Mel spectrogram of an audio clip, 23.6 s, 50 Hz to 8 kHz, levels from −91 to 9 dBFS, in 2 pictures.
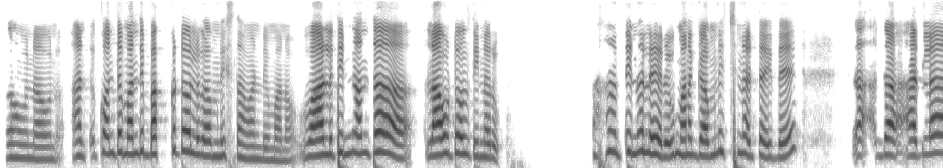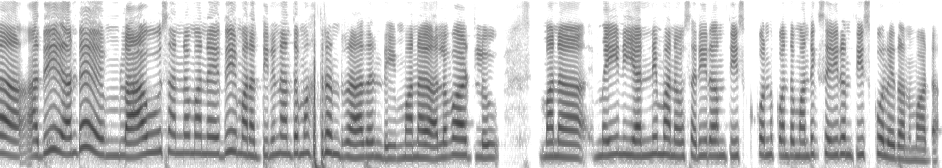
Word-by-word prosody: అవునవును. 215 Hz, -3 st, -6 dB, 0.2 s
అంటే 265 Hz, 0 st, -5 dB
కొంతమంది 315 Hz, +1 st, +2 dB
బక్కటోళ్ళు 310 Hz, +2 st, +2 dB
గమనిస్తావండి 245 Hz, -5 st, -4 dB
మనం. 185 Hz, 0 st, -8 dB, 0.2 s
వాళ్ళు 280 Hz, +2 st, +8 dB
తిన్నంత, 320 Hz, 0 st, 0 dB, 0.7 s
లావుటోళ్ళు 305 Hz, +2 st, +6 dB
తినరు. 245 Hz, -3 st, -4 dB, 1.2 s
అహ! 355 Hz, +1 st, -5 dB, 0.2 s
తినలేరు. 305 Hz, -6 st, +2 dB
మనం 280 Hz, +1 st, +2 dB
గమనిచ్చినట్టయితే, 260 Hz, -4 st, -1 dB, 0.9 s
అ -, -, 0 dB, 0.3 s
గ -, -, 0 dB, 0.4 s
అట్లా 295 Hz, +4 st, +1 dB, 0.5 s
అది 320 Hz, +8 st, -1 dB, 0.2 s
అంటే, 395 Hz, +8 st, +1 dB, 0.5 s
లావు, 280 Hz, +6 st, +5 dB, 0.2 s
సన్నమనేది 315 Hz, -1 st, -3 dB, 0.2 s
మనం 270 Hz, -2 st, +1 dB
తినినంత 295 Hz, +2 st, -3 dB
మాత్రం 320 Hz, 0 st, -1 dB, 0.2 s
రాదండి. 245 Hz, -1 st, 0 dB, 0.2 s
మన 235 Hz, +1 st, 0 dB, 0.2 s
అలవాట్లు, 250 Hz, -1 st, 0 dB, 0.7 s
మన 255 Hz, 0 st, +1 dB, 0.6 s
మెయిన్ 290 Hz, +2 st, -1 dB
ఇయన్నీ 270 Hz, +2 st, 0 dB
మన 275 Hz, -2 st, 0 dB, 0.2 s
శరీరం 265 Hz, +1 st, -2 dB, 0.2 s
తీసుకొని 285 Hz, -, -6 dB
కొంతమందికి 265 Hz, +1 st, -4 dB
శరీరం 280 Hz, +1 st, -2 dB
తీసుకోలేదనమాట. 215 Hz, -10 st, -3 dB
275 Hz, 90 wpm, -23 LUFS, 250-305 Hz, 1.2 s, వాళ్ళు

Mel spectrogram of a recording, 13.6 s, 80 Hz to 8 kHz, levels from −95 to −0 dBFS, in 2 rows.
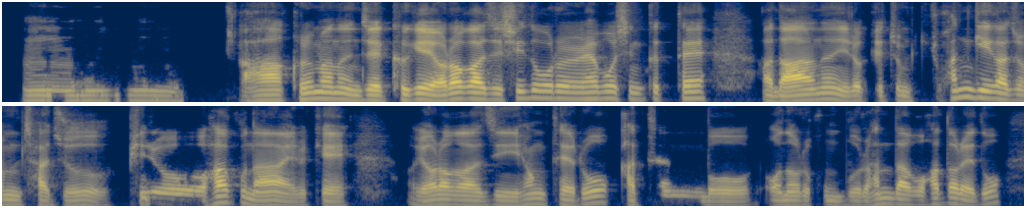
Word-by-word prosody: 음. 110 Hz, +1 st, -6 dB, 1.3 s
아 115 Hz, +3 st, +3 dB
그러면은 140 Hz, -2 st, +1 dB
이제 115 Hz, 0 st, +4 dB
그게 125 Hz, +3 st, +5 dB
여러 115 Hz, +6 st, +8 dB
가지 140 Hz, -3 st, +6 dB
시도를 155 Hz, -1 st, 0 dB
해 145 Hz, -, +4 dB
보신 145 Hz, -2 st, -3 dB
끝에 150 Hz, +1 st, 0 dB, 0.4 s
'아 110 Hz, -, -1 dB
나는 120 Hz, +6 st, +6 dB
이렇게 110 Hz, 0 st, -2 dB
좀 105 Hz, -, -8 dB, 0.2 s
환기가 160 Hz, -5 st, +2 dB
좀 110 Hz, -3 st, -6 dB
자주 95 Hz, -6 st, -5 dB
필요하구나.' 120 Hz, -4 st, 0 dB
이렇게 90 Hz, 0 st, -3 dB, 0.5 s
여러 105 Hz, +3 st, 0 dB
가지 100 Hz, -2 st, -3 dB
형태로 120 Hz, +5 st, -4 dB
같은 105 Hz, -3 st, -9 dB
뭐 90 Hz, 0 st, -6 dB
언어를 100 Hz, 0 st, -6 dB
공부를 95 Hz, +1 st, -10 dB
한다고 115 Hz, -4 st, -2 dB
하더라도 -, -, -4 dB
115 Hz, 290 characters per minute, -24 LUFS, 100-140 Hz, 1.3 s, 여러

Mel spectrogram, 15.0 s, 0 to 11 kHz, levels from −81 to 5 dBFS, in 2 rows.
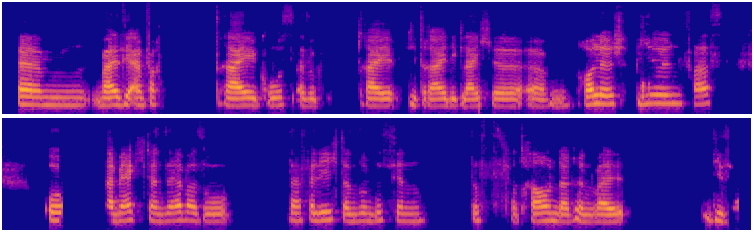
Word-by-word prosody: ähm, 185 Hz, -2 st, +3 dB
weil 180 Hz, +1 st, +5 dB
sie 195 Hz, -, +5 dB
einfach 185 Hz, +1 st, 0 dB, 0.5 s
3 175 Hz, -3 st, +5 dB
groß 180 Hz, +2 st, -6 dB
also, 170 Hz, -1 st, -4 dB, 0.4 s
3 170 Hz, -1 st, +2 dB
die 185 Hz, -4 st, -6 dB
3 165 Hz, 0 st, +1 dB
die 165 Hz, -, -2 dB
gleiche, 165 Hz, 0 st, -1 dB
ähm, 165 Hz, +3 st, -5 dB
Rolle 210 Hz, +1 st, +6 dB
spielen 220 Hz, +1 st, -3 dB
fast 215 Hz, -, -2 dB, 0.7 s
und 200 Hz, -1 st, +3 dB, 0.4 s
da 190 Hz, -2 st, +2 dB
merke 205 Hz, +3 st, +1 dB
ich -, -, -22 dB
dann 185 Hz, -2 st, -3 dB
selber 195 Hz, 0 st, +2 dB
so 180 Hz, -1 st, -6 dB, 0.6 s
da 195 Hz, -1 st, -2 dB
verliere 200 Hz, +1 st, 0 dB
ich 210 Hz, -, -12 dB
dann 175 Hz, -1 st, -3 dB
so 190 Hz, -, -5 dB
'n 185 Hz, -, -7 dB
bisschen 190 Hz, -2 st, -8 dB, 0.4 s
das 190 Hz, +1 st, -7 dB, 0.2 s
Vertrauen 185 Hz, +2 st, 0 dB
darin, 170 Hz, -1 st, -1 dB
weil 170 Hz, -, +2 dB, 0.7 s
die 215 Hz, -, -4 dB
sa 180 Hz, +1 st, -14 dB
185 Hz, 145 wpm, -22 LUFS, 175-200 Hz, 0.7 s, Rolle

